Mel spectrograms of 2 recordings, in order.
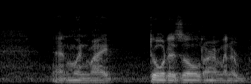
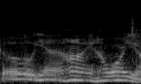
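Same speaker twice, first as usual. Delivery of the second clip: high polite greeting; 10 semitones higher than usual. Retold or imitated. Director's retold polite greeting.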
